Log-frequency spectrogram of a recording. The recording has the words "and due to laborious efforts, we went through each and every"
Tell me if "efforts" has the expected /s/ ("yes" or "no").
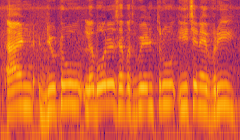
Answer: no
